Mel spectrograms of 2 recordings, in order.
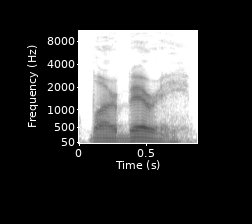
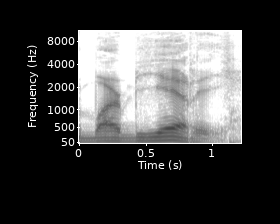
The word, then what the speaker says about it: Barbieri: Argentinian-born Leandro Barberi, better known as Gato Barberi, and or Barbieri, if you're going to pronounce it with the proper pronunciation.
